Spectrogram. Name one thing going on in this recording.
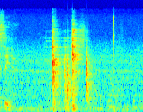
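Dishes clatter briefly.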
